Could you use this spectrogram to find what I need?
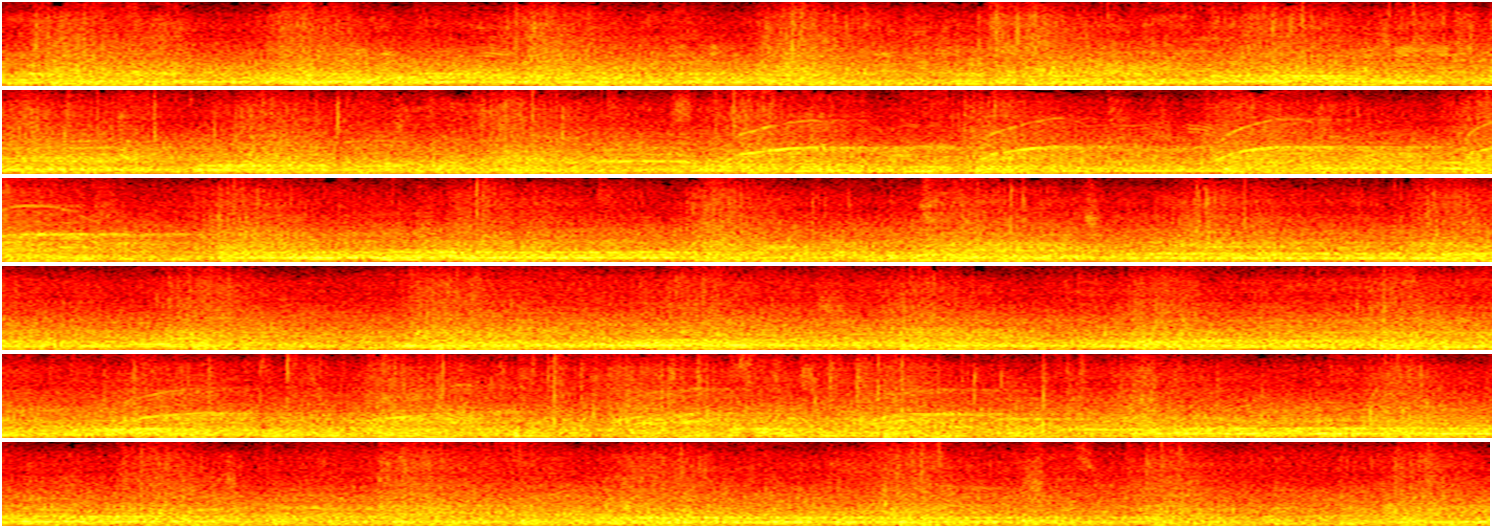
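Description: A large stadium crowd chants and sings loudly in unison.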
